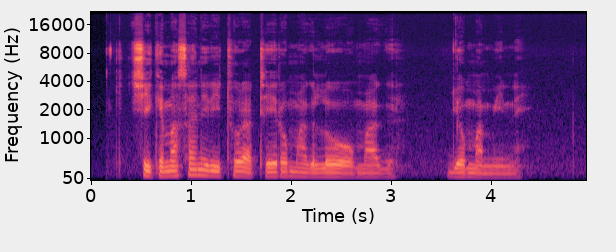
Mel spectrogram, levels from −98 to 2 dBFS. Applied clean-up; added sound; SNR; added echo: none; none; none; none.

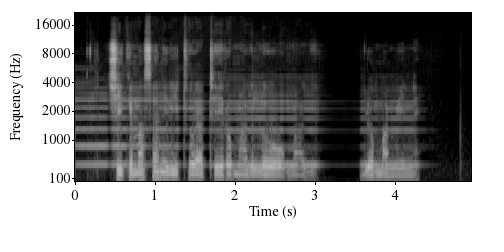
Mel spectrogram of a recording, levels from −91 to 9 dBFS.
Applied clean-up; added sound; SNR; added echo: neural mask model RNNoise.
